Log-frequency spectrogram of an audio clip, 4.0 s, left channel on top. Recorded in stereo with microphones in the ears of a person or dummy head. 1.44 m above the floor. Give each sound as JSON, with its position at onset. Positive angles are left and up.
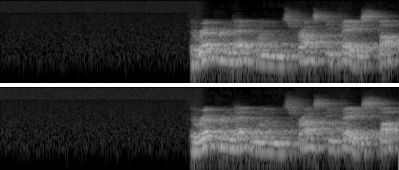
{"t": 1.9, "sound": "a man speaking", "side_deg": 45, "distance_m": 1.4}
